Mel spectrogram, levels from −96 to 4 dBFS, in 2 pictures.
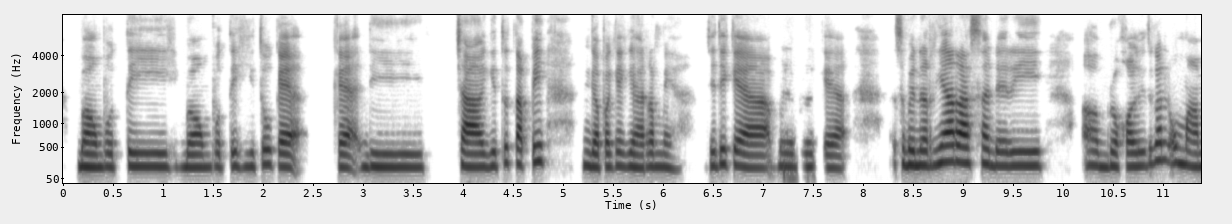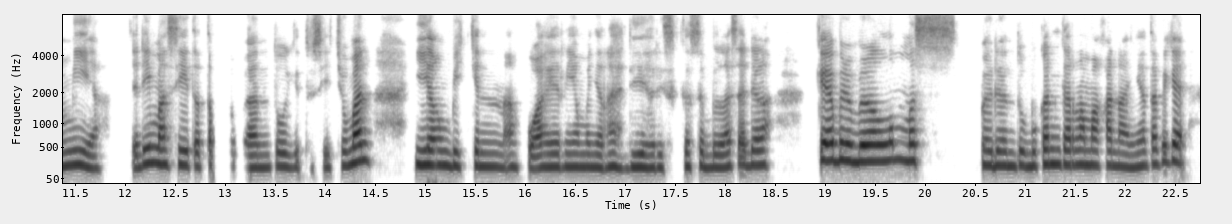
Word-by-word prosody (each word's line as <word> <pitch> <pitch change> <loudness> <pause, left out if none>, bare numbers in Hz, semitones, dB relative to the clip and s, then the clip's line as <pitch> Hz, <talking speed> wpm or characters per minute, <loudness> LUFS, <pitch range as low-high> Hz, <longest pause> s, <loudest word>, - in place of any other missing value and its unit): bawang 195 -1 +4
putih, 200 0 -1
bawang 190 0 +1
putih 195 +1 -4
gitu 200 +4 -3
kayak 200 - +2 0.3
kayak 195 0 0
di 190 -1 0 0.3
cah 195 -3 +6
gitu, 210 +5 -3
tapi 245 +3 +3 0.4
enggak 200 -3 +2
pakai 200 +1 0
garam 195 +1 +1
ya. 185 -3 -4 0.3
Jadi 215 +3 0
kayak 185 -3 +3
benar-benar, 195 -1 -3
kayak, 185 -2 -1 0.5
sebenarnya 225 +2 +3
rasa 250 -1 +6
dari, 210 0 0 0.5
eee, 215 -1 -1
brokoli 200 +2 0
itu - - -4
kan 290 - +2
umami 215 -3 +1
ya. 175 - -8 0.3
Jadi 235 +7 -1
masih 230 -2 -1
tetap 200 0 -5
kebantu 185 0 -4
gitu 190 -1 -12
sih. 190 +1 -10
Cuman 250 +9 +3 0.5
yang 220 -1 +2
bikin 200 -2 -4
aku 190 -3 -4
akhirnya 195 +1 -2
menyerah 190 -1 -3
di 190 0 -1
hari 185 0 -5
se - - -13
ke-11 195 -1 -3
adalah 220 +2 -2 0.5
kayak 290 -1 +6
benar-benar 275 -1 +6
lemes 280 -1 -2 0.2
badan 215 -2 -2
tuh, 215 - -2
bukan 230 +3 0
karena 225 0 -1
makanannya, 210 -2 -3
tapi 235 +5 -4
kayak, 260 -3 +1
205 Hz, 145 wpm, -21 LUFS, 195-225 Hz, 0.5 s, cah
